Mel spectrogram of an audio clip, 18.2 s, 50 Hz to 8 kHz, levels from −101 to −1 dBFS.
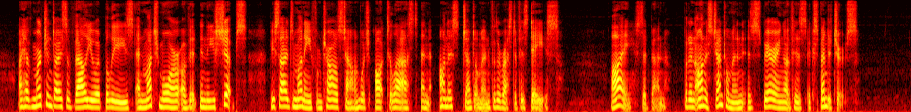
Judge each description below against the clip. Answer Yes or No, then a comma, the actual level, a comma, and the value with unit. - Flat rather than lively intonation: No, average, 3.0 semitones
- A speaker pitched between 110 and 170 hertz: No, medium, 180 Hz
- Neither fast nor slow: Yes, average, 150 wpm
